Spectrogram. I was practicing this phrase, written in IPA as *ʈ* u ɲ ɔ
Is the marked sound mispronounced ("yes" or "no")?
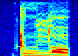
no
